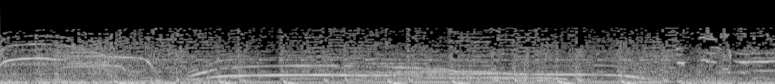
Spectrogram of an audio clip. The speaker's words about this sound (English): They're cheering you on.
